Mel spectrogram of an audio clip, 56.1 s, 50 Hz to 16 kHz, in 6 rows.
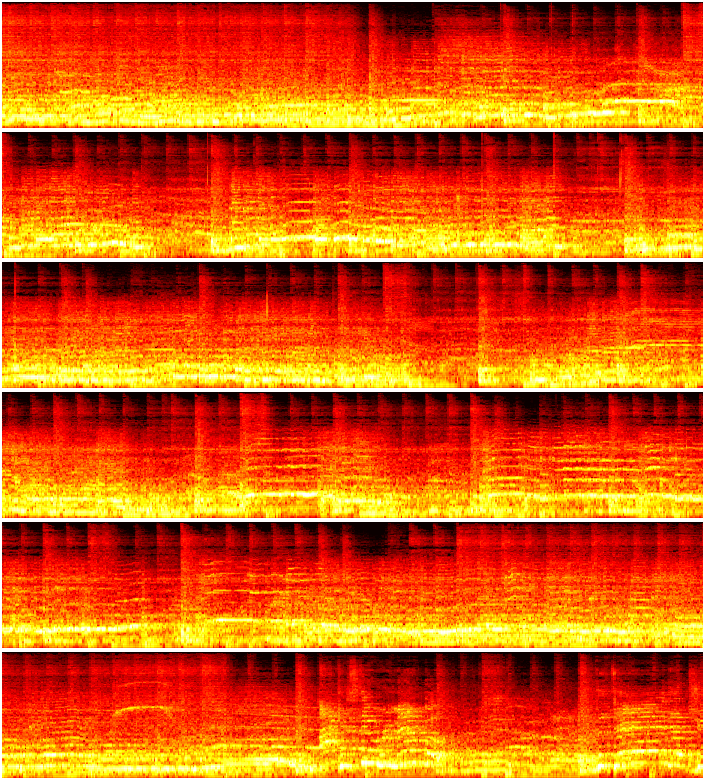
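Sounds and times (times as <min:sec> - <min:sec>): electric guitar lead lines: 0:00.0 - 0:11.4, 0:12.2 - 0:24.3, 0:25.2 - 0:56.0
blues band playing: 0:00.0 - 0:56.0.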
